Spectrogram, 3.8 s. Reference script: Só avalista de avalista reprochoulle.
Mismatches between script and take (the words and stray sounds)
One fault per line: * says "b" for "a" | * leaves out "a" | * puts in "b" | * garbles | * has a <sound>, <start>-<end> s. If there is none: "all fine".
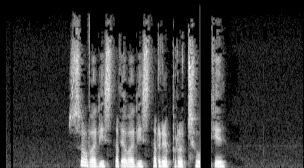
* has a dropout, 2.5-2.6 s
